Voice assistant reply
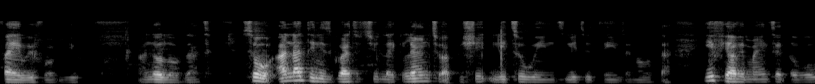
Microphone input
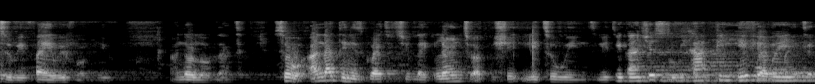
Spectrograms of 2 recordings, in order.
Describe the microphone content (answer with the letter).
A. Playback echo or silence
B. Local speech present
B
